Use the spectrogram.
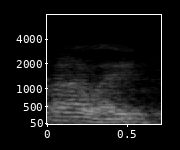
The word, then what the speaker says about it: Paraguay: Paraguay ya es un nombre guaraní, correctamente pronunciado Paraguay, que significa el río del mar que desapareció.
